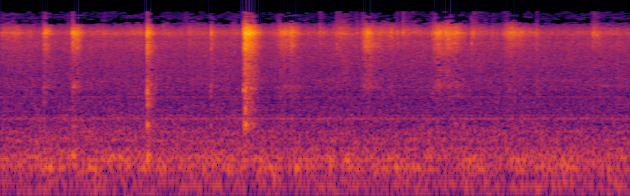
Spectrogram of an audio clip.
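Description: Short plastic clicks and taps from a cordless handheld vacuum's clear dust container being handled and fitted back on, about seven in all, the sharpest about two and a half seconds in. The vacuum motor is not running.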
